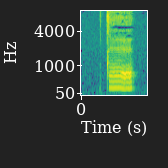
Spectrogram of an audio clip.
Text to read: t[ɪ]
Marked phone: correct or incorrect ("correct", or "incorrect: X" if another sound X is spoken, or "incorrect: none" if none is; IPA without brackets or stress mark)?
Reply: incorrect: ɛ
